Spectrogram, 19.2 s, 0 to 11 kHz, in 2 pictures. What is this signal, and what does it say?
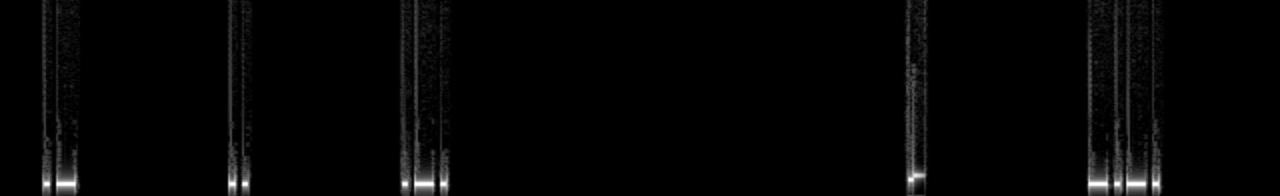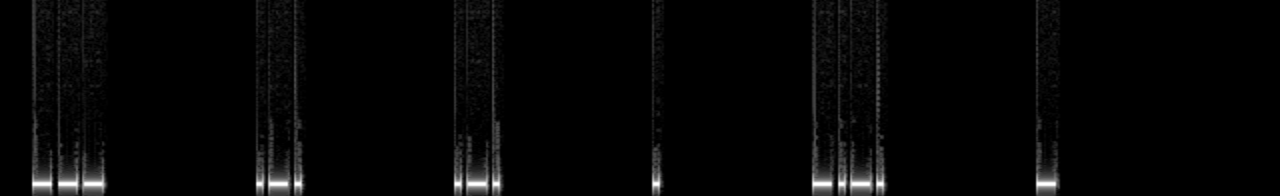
Morse code, heard as a keyed tone, about 25 wpm, spaced as for 7 wpm, 700 Hz. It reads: AIR CORRECT
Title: 8x Character Spacing - Top 500 Words - 25wpm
